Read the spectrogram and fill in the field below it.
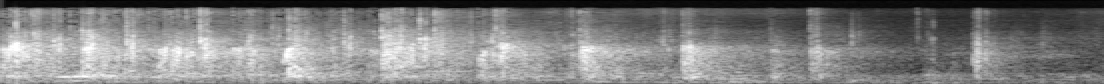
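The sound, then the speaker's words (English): An audience at a lecture breaks into applause for a man who helped set up the display. It is a dense patter of many hands clapping that starts strong and gradually thins out to a few scattered claps over about four seconds. “This man deserves a round of applause.”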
